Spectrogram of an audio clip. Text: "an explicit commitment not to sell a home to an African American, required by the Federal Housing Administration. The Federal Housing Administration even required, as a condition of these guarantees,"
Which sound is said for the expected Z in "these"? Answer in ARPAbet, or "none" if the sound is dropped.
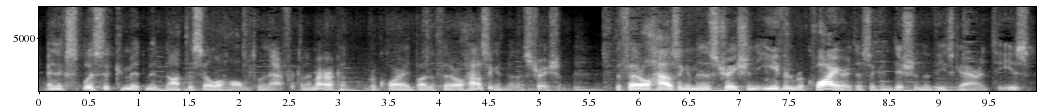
Z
